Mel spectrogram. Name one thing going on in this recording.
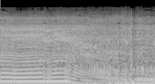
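A chainsaw engine revs high, then drops to idle.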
